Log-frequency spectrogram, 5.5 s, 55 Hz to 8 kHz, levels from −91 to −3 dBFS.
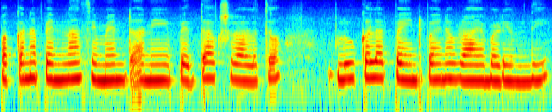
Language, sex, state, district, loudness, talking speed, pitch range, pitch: Telugu, female, Andhra Pradesh, Sri Satya Sai, -16 LUFS, 130 wpm, 225-245 Hz, 235 Hz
